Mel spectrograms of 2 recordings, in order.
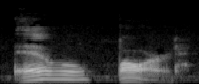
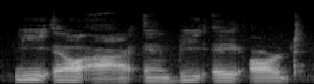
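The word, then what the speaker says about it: Eli Bard: But along with other DC's mutants, he was resurrected by Selene and El Bard. I'm pretty sure I messed that up. Eli. Eli and Bard is how you say it, whatever.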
